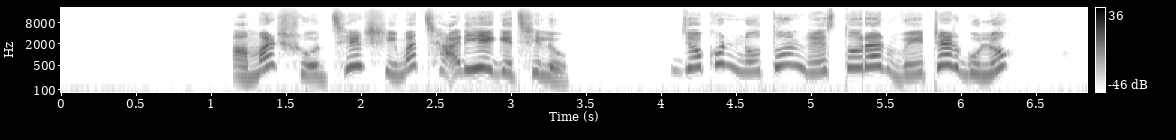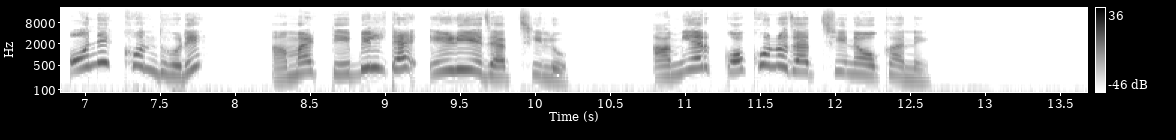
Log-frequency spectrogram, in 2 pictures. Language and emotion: Bengali, disgusted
